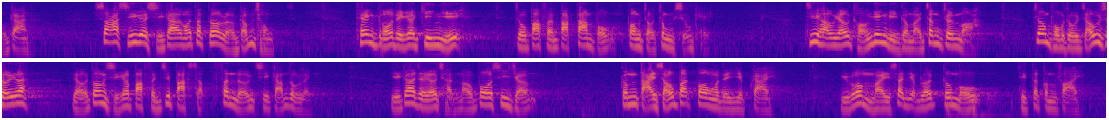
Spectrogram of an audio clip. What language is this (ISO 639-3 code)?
yue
